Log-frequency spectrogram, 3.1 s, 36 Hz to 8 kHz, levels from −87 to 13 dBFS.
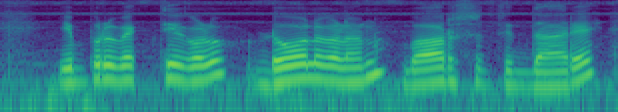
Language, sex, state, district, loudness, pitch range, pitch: Kannada, male, Karnataka, Koppal, -15 LUFS, 145-175 Hz, 155 Hz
